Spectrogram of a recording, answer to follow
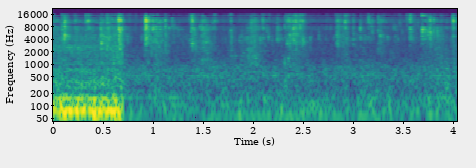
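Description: Light rain dripping: scattered drip ticks over a faint steady hiss, after a low rumble that stops within the first second.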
